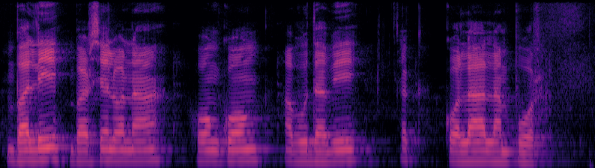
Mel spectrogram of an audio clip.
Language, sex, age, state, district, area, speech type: Manipuri, male, 30-45, Manipur, Thoubal, urban, spontaneous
